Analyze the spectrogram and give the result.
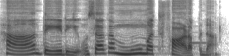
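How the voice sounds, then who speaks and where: Spiteful village aunt, taunting, a bit high, played by a woman. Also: expressive, fairly quick, darkish tone, faint music behind. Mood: scolding. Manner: scolding, taunting.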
